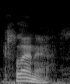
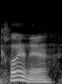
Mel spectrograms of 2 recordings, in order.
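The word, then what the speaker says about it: Qena: Today we are in the province of Klena. And Klena, which is spelled Q-E-N-A, and we're at the Dendera temple.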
